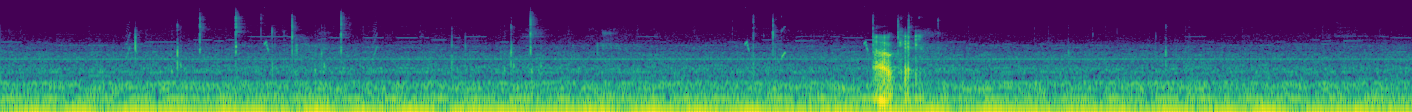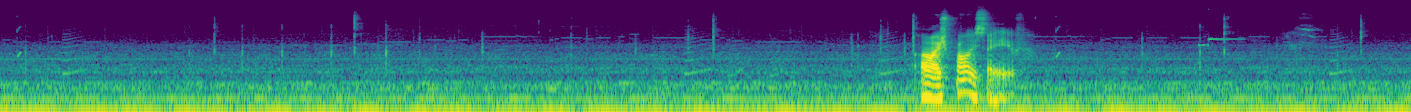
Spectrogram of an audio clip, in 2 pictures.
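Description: Short electronic menu blips chirp now and then.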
